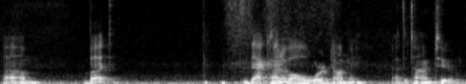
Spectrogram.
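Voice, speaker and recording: Recorded in a roomy, echoey space with constant noise underneath, a very low-voiced man with a Pittsburgh accent talks at a slow pace. He is a motorcycle designer from the Pittsburgh area, United States, telling his story as a guest in a casual interview, rambling loosely with many ums and restarts.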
